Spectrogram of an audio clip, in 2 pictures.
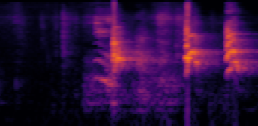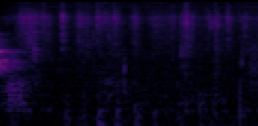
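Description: Irish Jack Russell Terrier puppies barking in play: three sharp, high yaps in quick succession about a second in.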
